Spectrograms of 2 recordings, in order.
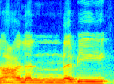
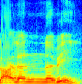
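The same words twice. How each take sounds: First: The final ya is drawn out as a long vowel. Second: The final ya is doubled with a clear geminate. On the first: The speaker calls it wrong. "نبي هذه صارت ياء مادية" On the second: The speaker calls it right. "بين التشديد"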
